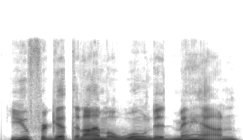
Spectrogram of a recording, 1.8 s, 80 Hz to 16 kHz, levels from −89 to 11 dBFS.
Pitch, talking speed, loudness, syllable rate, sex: 135 Hz, 230 wpm, -17 LUFS, 5.2 syllables/s, male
